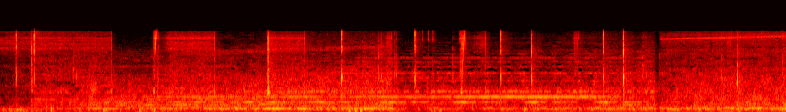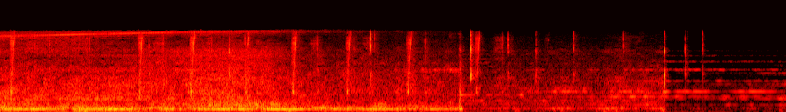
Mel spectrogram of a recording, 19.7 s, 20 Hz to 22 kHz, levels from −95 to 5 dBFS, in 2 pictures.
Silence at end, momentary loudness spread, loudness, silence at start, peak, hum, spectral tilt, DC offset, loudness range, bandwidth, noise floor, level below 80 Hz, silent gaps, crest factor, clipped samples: 0 s; 16 LU; -38 LUFS; 0 s; -4 dBFS; none; -4.5 dB/octave; under 0.1%; 8 LU; 7.6 kHz; -60 dBFS; -54 dBFS; none; 34 dB; under 0.1%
